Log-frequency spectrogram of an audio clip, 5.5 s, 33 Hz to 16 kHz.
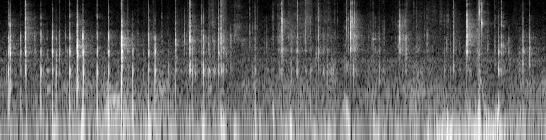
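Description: Fingertips click the buttons and tap and rub the shell of a black, hollow plastic PS4 DualShock 4 controller, its d-pad in view, close to the microphone. A rapid, uneven run of short, dry, bright clicks and taps comes over a soft rubbing crinkle, each click dying away almost at once.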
